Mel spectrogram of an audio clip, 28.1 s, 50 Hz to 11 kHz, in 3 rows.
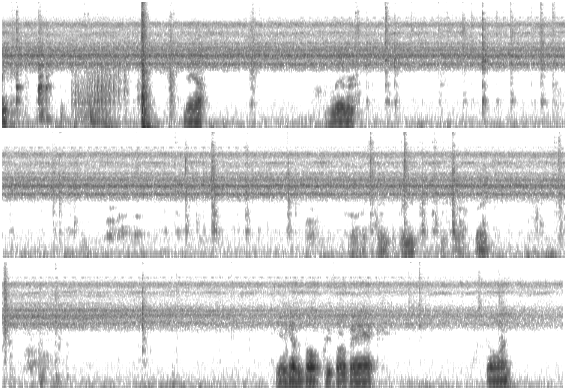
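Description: Scattered light metallic clicks and knocks from the parts of a Marlin 1894C lever-action rifle being handled and fitted back together, the sharpest knock about two seconds in. A steady high insect chirring runs under it throughout.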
